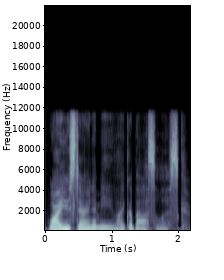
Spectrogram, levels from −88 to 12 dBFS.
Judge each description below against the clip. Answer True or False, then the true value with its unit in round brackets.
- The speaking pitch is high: True (195 Hz)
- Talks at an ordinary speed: False (245 wpm)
